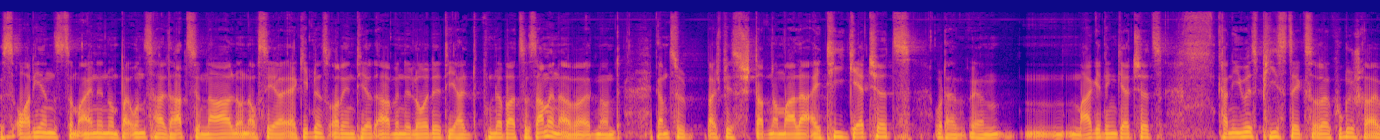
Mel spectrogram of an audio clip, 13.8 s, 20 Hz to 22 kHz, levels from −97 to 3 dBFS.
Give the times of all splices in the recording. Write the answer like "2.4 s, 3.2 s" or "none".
none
